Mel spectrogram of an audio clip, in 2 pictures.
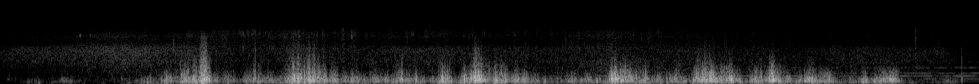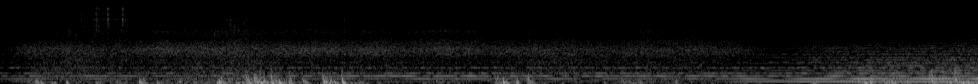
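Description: Wind buffeting the microphone in irregular gusts over a steady hiss. About halfway through, ambient music with long sustained notes comes in, with fainter wind rumble still underneath.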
